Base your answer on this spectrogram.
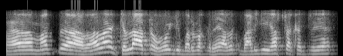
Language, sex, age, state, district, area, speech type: Kannada, male, 45-60, Karnataka, Belgaum, rural, conversation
